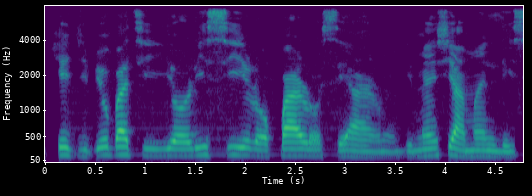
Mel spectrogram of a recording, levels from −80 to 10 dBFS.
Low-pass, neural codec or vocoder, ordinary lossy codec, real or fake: 7.2 kHz; none; none; real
